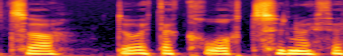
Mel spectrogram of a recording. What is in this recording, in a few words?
"clwt", Welsh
